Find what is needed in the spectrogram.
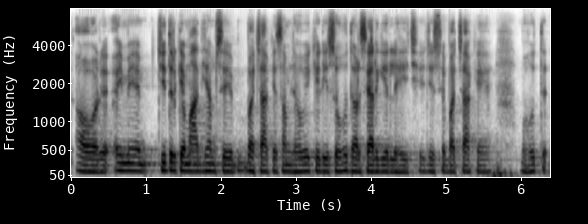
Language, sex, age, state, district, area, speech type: Maithili, male, 45-60, Bihar, Madhubani, urban, spontaneous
